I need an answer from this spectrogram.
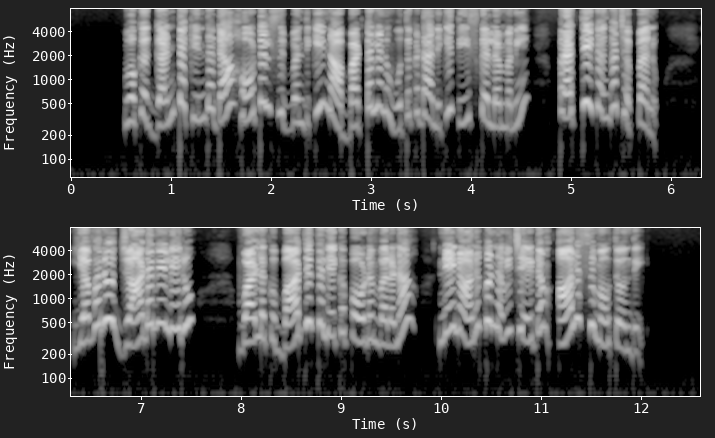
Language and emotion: Telugu, angry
